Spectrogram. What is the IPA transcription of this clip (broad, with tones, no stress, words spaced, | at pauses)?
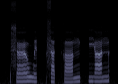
sœː˨˥wɪ˨˥k̚t͡sɐ˨t̚kɐ˨˥ŋ | jɐ˨˧n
